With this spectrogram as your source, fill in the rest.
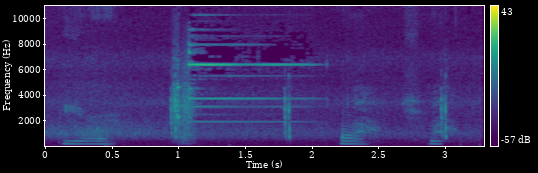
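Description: A short game chime rings out.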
